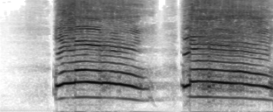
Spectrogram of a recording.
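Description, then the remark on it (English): Two loud, sustained wailing screams, each lasting about a second with a brief gap between them; the high, strained cries hold steady and sag slightly in pitch as the first one ends. “And as it rolls on, all of a sudden we hear screams.”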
